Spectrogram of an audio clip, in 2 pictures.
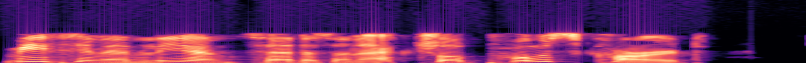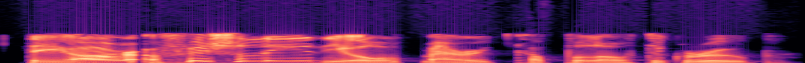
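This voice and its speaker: An excitable, cheeky young man, as a woman narrator puts him on, raised in pitch and bursting with energy. His lines come out animated and exclamatory. The recording is dry and slightly muffled. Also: a little fast, smooth, no room sound, lightly acted. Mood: excited.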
